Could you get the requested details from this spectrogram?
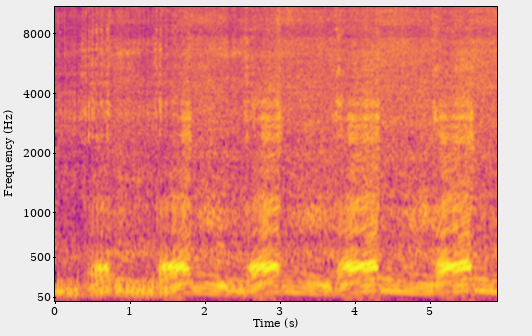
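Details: Shogun 125 after fixing ignition (dropped battery) and fuel-line fault causing stalling and misfiring, idle adjusted: five clean throttle blips rising crisply and returning to steady idle without stumbling; revs normally.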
